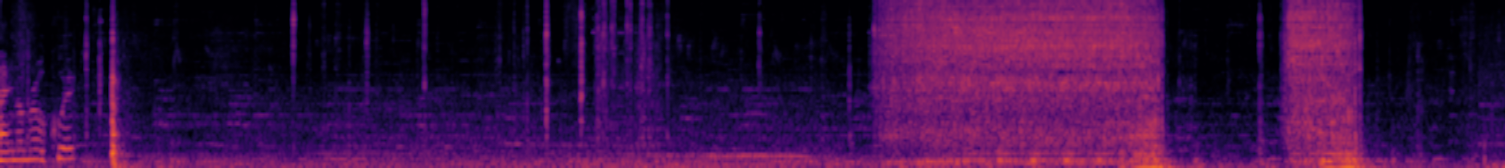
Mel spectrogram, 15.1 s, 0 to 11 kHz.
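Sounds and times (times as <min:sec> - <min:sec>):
handheld power tool running: 0:08.7 - 0:11.7, 0:12.8 - 0:13.6.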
